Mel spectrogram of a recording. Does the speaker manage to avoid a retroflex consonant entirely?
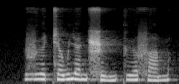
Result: no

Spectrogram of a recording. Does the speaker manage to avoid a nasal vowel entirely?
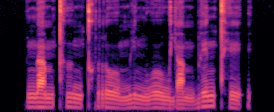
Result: yes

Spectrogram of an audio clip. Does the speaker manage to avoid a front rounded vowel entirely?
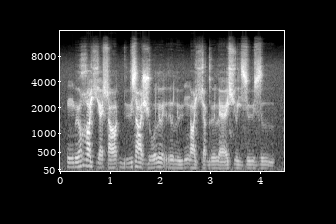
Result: no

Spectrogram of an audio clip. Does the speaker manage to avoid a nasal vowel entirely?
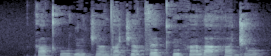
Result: no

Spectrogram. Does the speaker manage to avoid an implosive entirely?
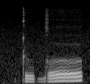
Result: yes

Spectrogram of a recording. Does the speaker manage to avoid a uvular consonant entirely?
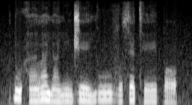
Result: yes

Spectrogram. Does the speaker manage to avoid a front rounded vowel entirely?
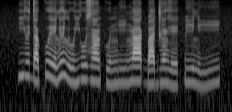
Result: yes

